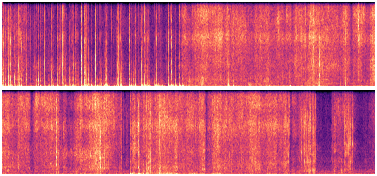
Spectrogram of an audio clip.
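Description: A woven straw handbag held close is tapped and scratched with long painted nails. Dense, crackly clicks and brief dry taps fill the first few seconds, then thin out into sparser hits over a steady soft rustling hiss that stays bright through the end.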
